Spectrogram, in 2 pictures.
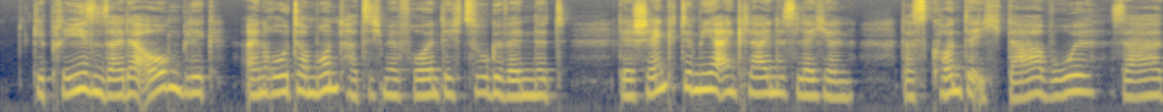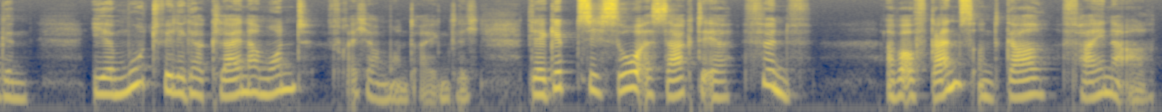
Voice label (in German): hochdeutsch; Heinrich Hetzbold von Weissensee; Wol mich der stunde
